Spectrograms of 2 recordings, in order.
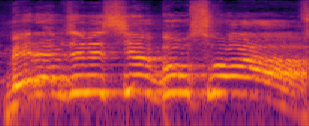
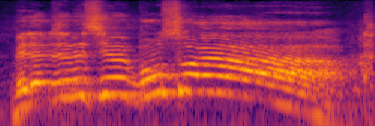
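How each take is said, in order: First: The word bonsoir is said short. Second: The word bonsoir is drawn out long.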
